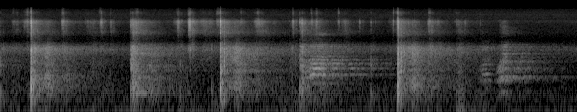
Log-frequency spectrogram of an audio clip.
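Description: Tennis balls are struck with rackets, with sharp pops echoing in a large indoor hall.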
